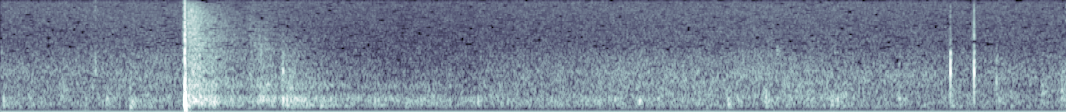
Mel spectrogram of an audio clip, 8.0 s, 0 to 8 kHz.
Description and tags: A big firework exploding outside my house on fireworks night (5th of November '08).
One of those huge booms that echo off the houses and you feel it in your chest, recorded on a digital camera so it doesn't sound nearly as good.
